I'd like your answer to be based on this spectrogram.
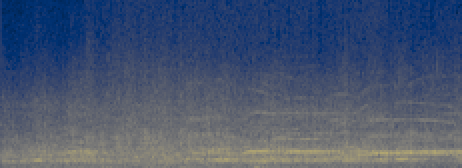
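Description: A packed high school boys' basketball crowd in Moline, Illinois, playing Rock Island, roars in a steady, dense wall of cheering and shouting that holds for several seconds with no single voice standing out.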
